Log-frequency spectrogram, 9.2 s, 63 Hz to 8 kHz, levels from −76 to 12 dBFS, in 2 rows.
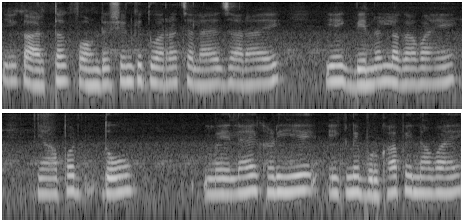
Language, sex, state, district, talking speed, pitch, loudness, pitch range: Hindi, female, Bihar, Jahanabad, 175 wpm, 215 Hz, -16 LUFS, 200-225 Hz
